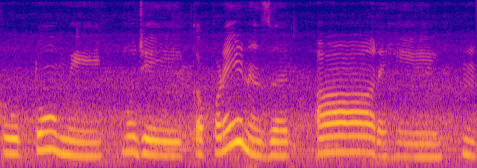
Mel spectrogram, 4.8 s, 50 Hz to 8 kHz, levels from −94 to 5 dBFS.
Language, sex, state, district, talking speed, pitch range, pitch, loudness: Hindi, female, Madhya Pradesh, Umaria, 100 wpm, 200-250 Hz, 220 Hz, -15 LUFS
